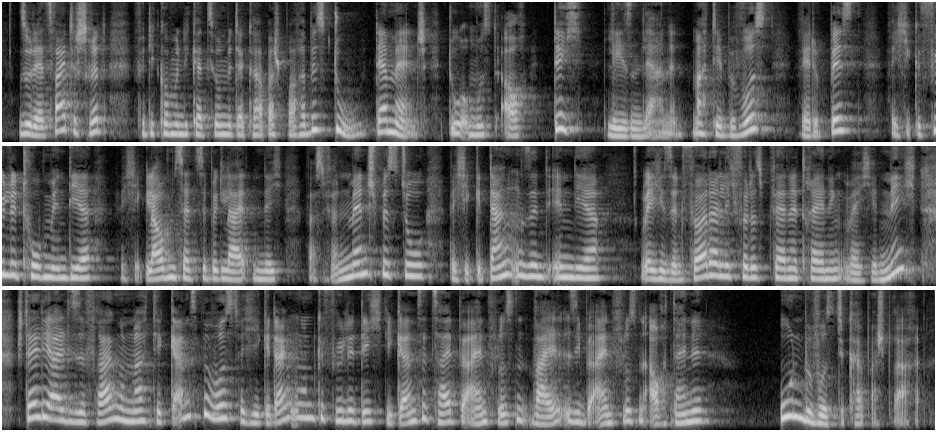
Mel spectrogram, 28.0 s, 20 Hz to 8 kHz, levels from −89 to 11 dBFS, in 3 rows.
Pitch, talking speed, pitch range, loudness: 210 Hz, 170 wpm, 185-245 Hz, -16 LUFS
